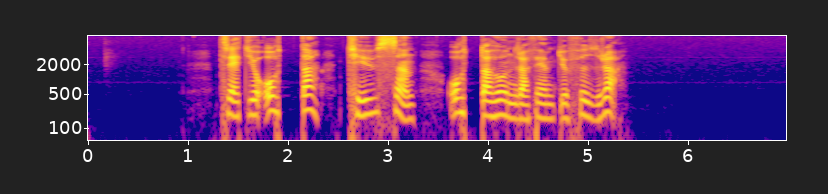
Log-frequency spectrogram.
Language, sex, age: Swedish, female, 54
